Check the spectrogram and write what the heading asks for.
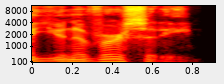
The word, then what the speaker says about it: university: A book, a university, a European city. The word university begins with the letter U, but the sound is like the consonant Y.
